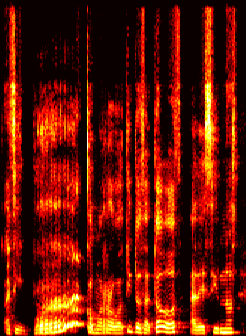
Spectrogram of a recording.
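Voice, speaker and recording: A woman with a Rioplatense Spanish accent talks about self-love in a relaxed, expressive way. She often restarts her sentences and slips English words into her Spanish. She keeps turning to her listeners with a quick "ok?". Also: fairly low pitch. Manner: addresses listeners directly with frequent "ok?". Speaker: self-help speaker. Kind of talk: casual motivational talk.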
